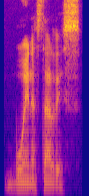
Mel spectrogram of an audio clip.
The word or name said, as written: Buenas tardes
